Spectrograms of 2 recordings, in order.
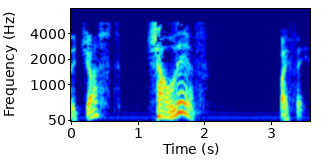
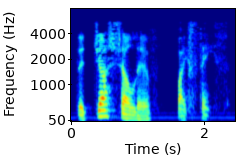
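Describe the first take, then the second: First: The stress is on the word live. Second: The stress is on the word faith.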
